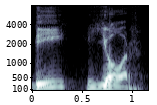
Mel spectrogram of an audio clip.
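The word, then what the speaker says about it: de jure: बोलेंगे तो इट इज डी योर, DJURE। Pronunciation में योर आता है, बट उसका स्पेलिंग की अगर बात करेंगे तो JURE होता है, डी योर हेड, यानी कि नॉमिनल सिर्फ नाम का हेड है।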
